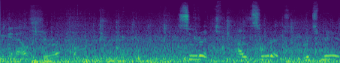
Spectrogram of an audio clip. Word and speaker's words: Suraj: Suraj, Al Suraj, which means... How do you spell that? S-U-R... Yep. Suraj, R-A-J.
